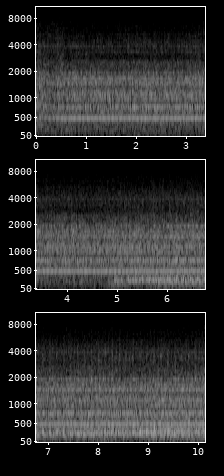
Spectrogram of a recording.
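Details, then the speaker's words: Milling cutter held in a drill-press drill chuck, a flexible setup. The steady spindle whine turns to rumbling chatter while feeding across the part, leaving surface irregularities of about ten-thousandths of an inch. "and it's sort of working but you can hear some rumbling some chatter we feed this across the par"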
